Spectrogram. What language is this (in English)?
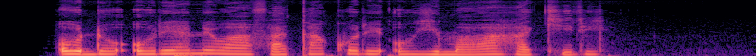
Kikuyu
